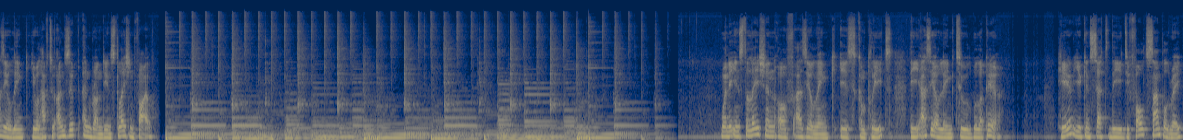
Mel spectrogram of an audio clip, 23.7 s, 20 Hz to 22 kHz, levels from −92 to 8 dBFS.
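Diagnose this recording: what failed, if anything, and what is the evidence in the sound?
Nothing failed at any stage of the chain in this recording. No dropouts, discontinuities, distortion or other fault can be heard anywhere in the audio.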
